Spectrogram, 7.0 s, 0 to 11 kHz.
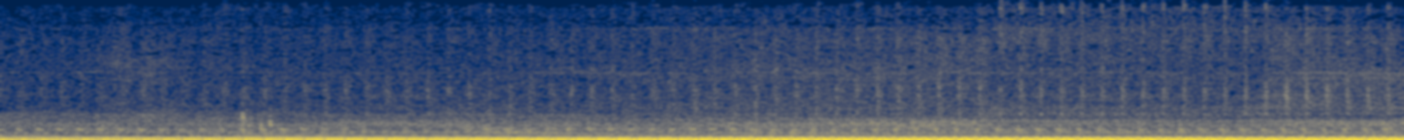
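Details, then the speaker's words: Dodge 6.4L Scat Pack or 6.2L Hellcat V8 at first start after oil pan and gasket replacement: a steady idle with a light tick of two to three a second, judged an exhaust leak. No oil leaks were found. "are you hearing that dick or no that's exhaust leak yeah yeah so huh it's always sound yeah it sounds like an exhaust leak that's what it is"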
